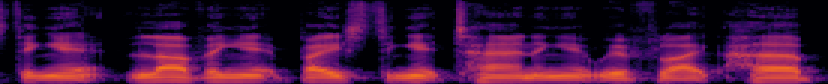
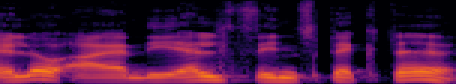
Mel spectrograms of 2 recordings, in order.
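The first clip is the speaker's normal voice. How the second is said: put-on French accent; 2 semitones higher than usual. Retelling the voice a Disney role demanded: put-on French accent. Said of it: "You just got to talk like this".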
